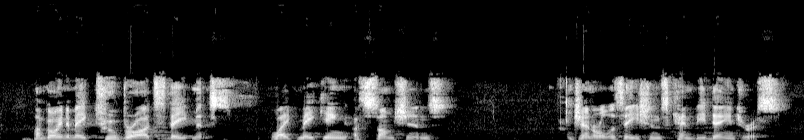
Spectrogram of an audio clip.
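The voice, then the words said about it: Loud, projected speaking voice. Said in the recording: “I'm trying to speak in my big voice.”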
